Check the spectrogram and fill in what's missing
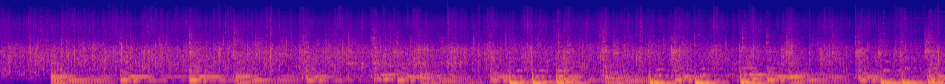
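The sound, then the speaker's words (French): A dense burst of audience applause as performers, second-year Master's students of the CNSMDP, take a synchronized bow under full lighting; many hands clap steadily and loudly throughout, with low sustained music notes droning underneath. “Éclairage plein phare. Salut synchronisé et majestueux. Applaudissements.”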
